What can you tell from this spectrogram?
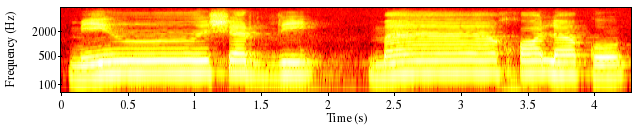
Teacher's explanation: قل اعوذ برب الفلق من شر ما خلق. نون ساکن پہ اخفا کیا جائے گا، نون ساکن کی آواز کو ناک میں چھپایا جائے گا · خا کو موٹا پڑھا جائے گا، قوف کو موٹا بھی پڑھا جائے گا اور قوف پہ قلقلہ بھی کیا جائے گا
